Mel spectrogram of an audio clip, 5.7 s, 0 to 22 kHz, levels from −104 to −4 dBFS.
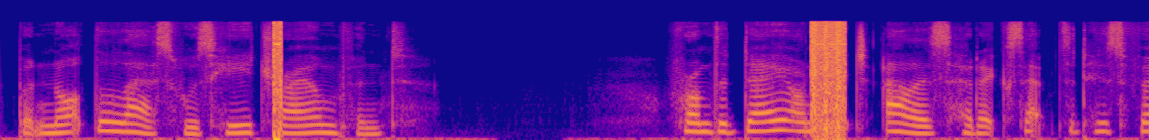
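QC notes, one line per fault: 1.37–1.41 s, 4.05–4.22 s: uninitialised buffer. Blocks played before being filled output leftover memory as loud digital-noise bursts; lengths fit 1024- and 4096-sample blocks.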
